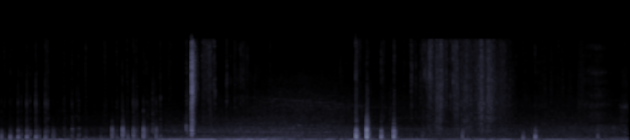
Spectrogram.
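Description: Quick strokes of a small paintbrush over the glass tile of a wooden sharpening holder, heard as a rapid run of light ticks, followed by a few separate light knocks and a brief rustle as a sandpaper sheet is laid on the tile. A low steady hum runs underneath.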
